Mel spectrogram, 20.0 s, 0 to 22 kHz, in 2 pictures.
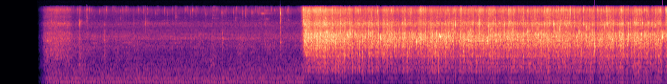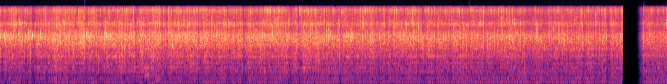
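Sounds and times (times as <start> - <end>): onions sizzling in hot oil: 4.5 - 20.0.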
